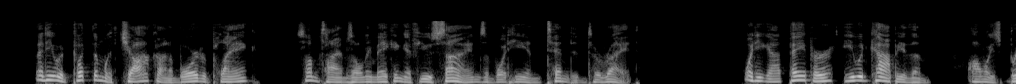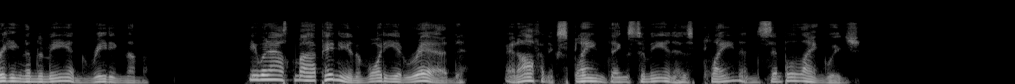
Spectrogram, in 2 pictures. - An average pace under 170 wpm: No, average, 185 wpm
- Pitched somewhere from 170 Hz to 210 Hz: No, low, 130 Hz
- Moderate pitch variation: No, wide, 6.9 semitones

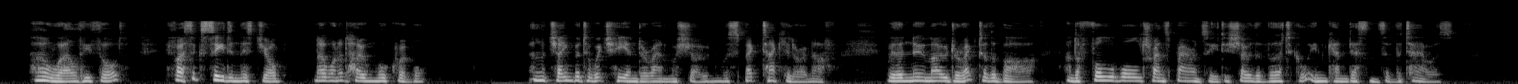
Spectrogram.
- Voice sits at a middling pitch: Yes, medium, 150 Hz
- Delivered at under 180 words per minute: No, average, 195 wpm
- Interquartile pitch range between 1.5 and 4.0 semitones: Yes, average, 3.6 semitones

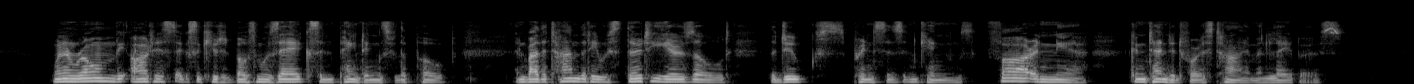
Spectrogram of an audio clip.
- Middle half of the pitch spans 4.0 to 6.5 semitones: No, average, 3.2 semitones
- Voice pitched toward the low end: Yes, low, 115 Hz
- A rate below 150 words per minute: No, average, 160 wpm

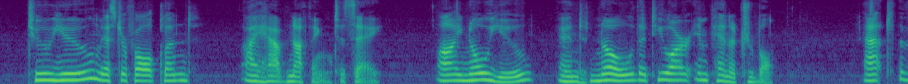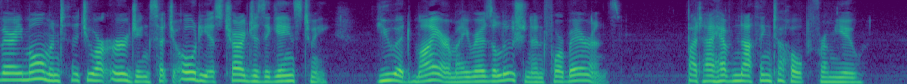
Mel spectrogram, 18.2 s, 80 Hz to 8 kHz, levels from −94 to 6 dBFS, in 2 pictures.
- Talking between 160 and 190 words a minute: No, average, 150 wpm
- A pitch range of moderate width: Yes, average, 3.7 semitones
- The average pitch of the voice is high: Yes, high, 200 Hz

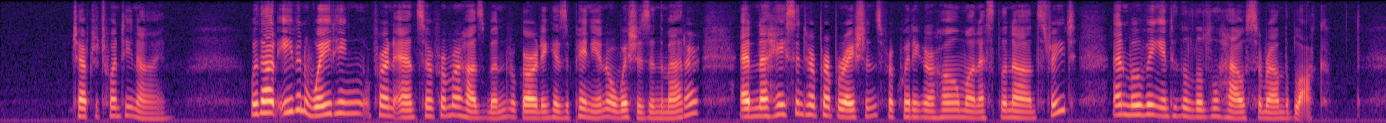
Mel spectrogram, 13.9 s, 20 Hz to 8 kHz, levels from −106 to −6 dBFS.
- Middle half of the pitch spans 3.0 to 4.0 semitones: No, wide, 5.6 semitones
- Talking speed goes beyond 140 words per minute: Yes, average, 165 wpm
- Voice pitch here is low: No, medium, 180 Hz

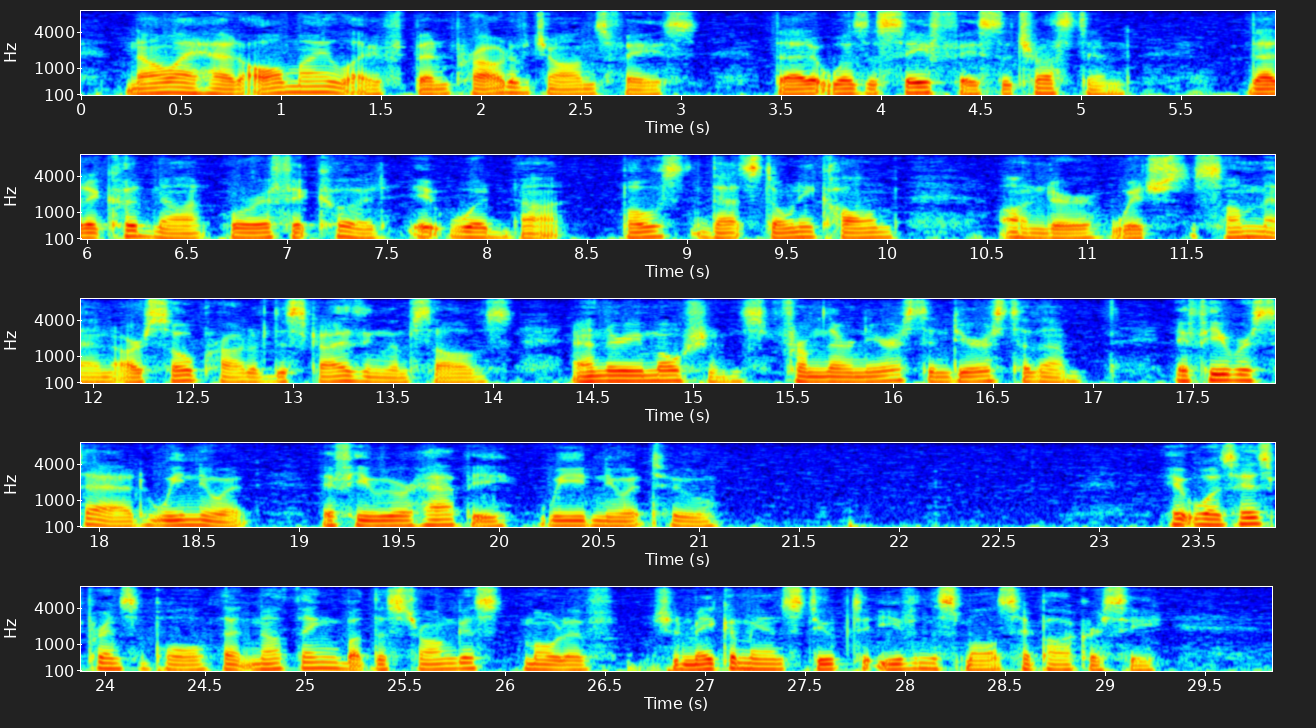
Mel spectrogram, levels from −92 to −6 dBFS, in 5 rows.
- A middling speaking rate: Yes, average, 180 wpm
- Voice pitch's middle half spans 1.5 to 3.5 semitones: Yes, narrow, 2.6 semitones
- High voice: No, low, 125 Hz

